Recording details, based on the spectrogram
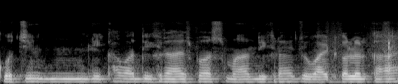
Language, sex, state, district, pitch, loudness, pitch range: Hindi, male, Bihar, West Champaran, 125 Hz, -17 LUFS, 125-130 Hz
